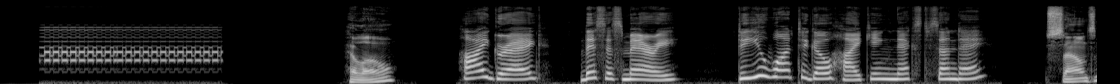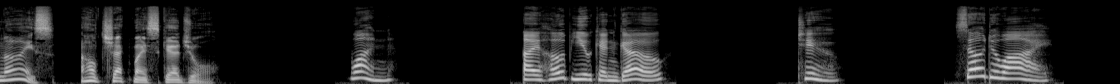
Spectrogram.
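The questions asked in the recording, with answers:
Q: 1. I hope you can go. 2. So do I. 3. I think so.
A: 1: I hope you can go.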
